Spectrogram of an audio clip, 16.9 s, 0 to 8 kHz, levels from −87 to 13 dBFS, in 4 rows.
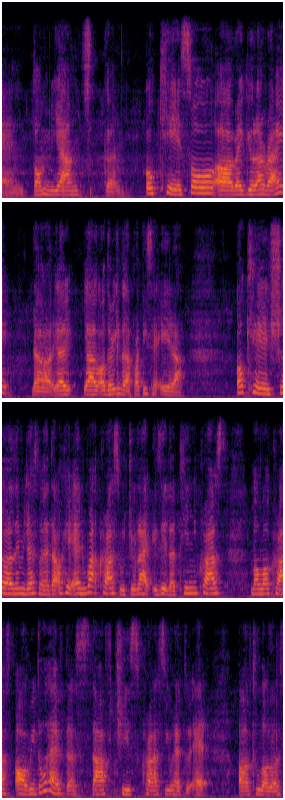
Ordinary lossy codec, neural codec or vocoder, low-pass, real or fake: none; codec, 16 kHz, 4.8 kbps, FACodec; 7.2 kHz; fake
